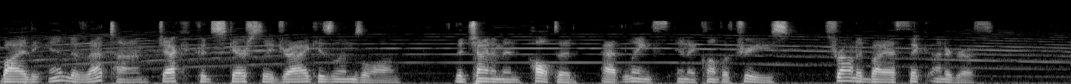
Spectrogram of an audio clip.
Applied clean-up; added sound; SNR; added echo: none; Alarm; 19 dB; none.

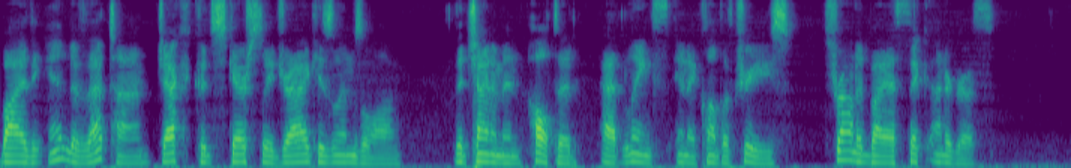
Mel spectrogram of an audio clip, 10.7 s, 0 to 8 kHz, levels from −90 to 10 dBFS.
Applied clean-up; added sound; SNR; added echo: neural mask model Resemble Enhance denoiser.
